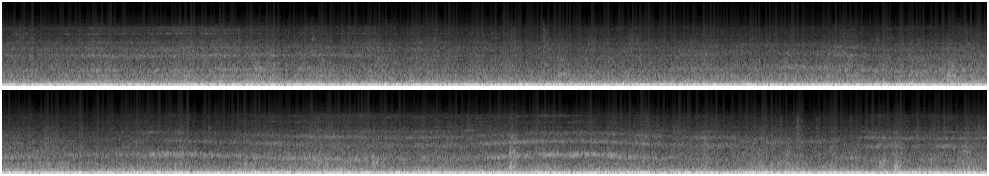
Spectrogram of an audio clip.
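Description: NS Sprinter Lighttrain electric multiple unit running, heard in the driver's cab: a steady low rumble with a faint whine that rises and falls in pitch. A single click comes about three-quarters of the way through.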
